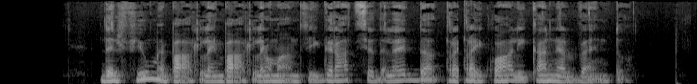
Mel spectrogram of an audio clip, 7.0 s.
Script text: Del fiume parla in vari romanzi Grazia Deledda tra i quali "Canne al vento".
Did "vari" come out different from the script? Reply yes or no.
yes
